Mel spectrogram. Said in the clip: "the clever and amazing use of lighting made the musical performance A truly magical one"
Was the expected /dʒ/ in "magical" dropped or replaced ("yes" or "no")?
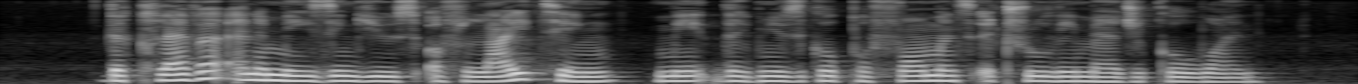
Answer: no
